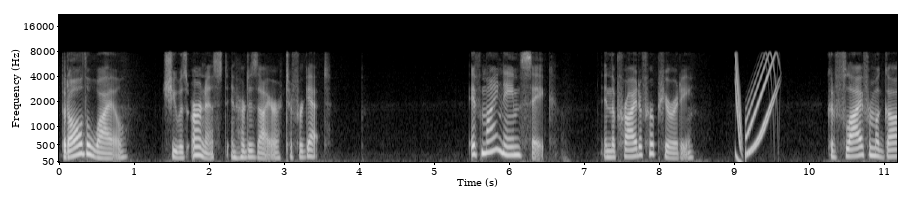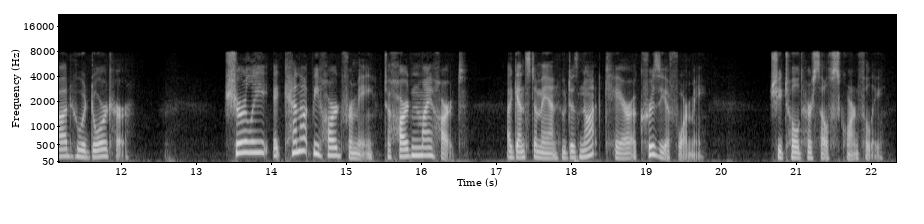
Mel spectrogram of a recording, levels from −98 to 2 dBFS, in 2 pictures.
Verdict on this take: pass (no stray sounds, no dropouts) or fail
fail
